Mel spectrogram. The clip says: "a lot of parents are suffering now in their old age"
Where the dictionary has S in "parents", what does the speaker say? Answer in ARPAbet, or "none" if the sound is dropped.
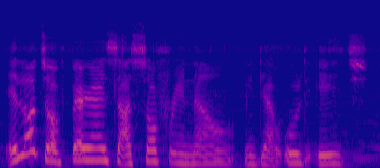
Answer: S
